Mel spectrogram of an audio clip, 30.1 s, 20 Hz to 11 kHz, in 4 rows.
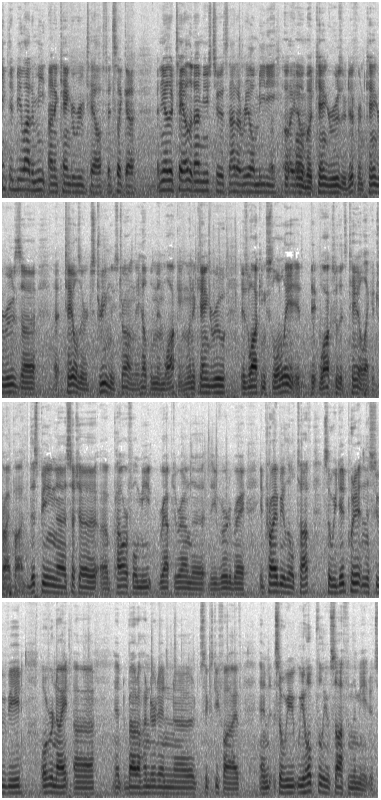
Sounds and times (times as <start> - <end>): Speech: 0.0 - 30.1.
